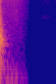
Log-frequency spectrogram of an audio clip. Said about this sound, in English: And you hear the door on the far wall, the one that she came through. You hear it unlock.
